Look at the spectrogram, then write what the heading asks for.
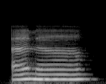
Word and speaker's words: أنا: If I want to stop, okay, أنا. Okay, so this oblong zero works only or cancels the letter only if I am continuing my recitation.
